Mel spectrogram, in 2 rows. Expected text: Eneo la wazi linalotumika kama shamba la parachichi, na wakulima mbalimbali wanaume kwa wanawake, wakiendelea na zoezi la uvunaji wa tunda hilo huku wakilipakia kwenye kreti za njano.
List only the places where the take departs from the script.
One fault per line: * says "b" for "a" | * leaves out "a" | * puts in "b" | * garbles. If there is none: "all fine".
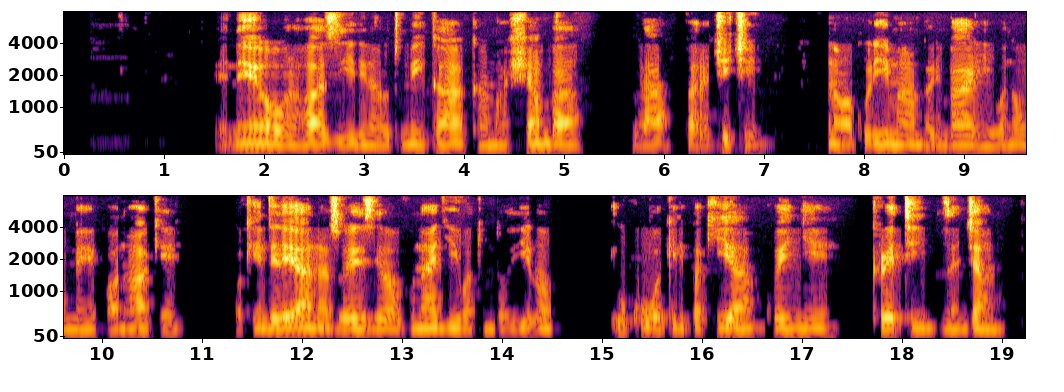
all fine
